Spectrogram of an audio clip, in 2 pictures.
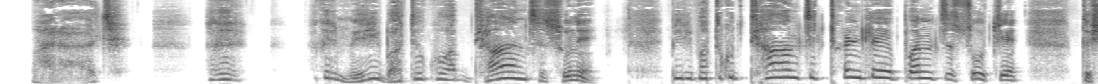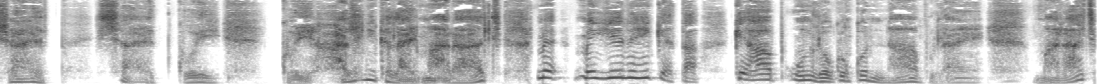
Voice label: Hindi Mantri Character, male voice

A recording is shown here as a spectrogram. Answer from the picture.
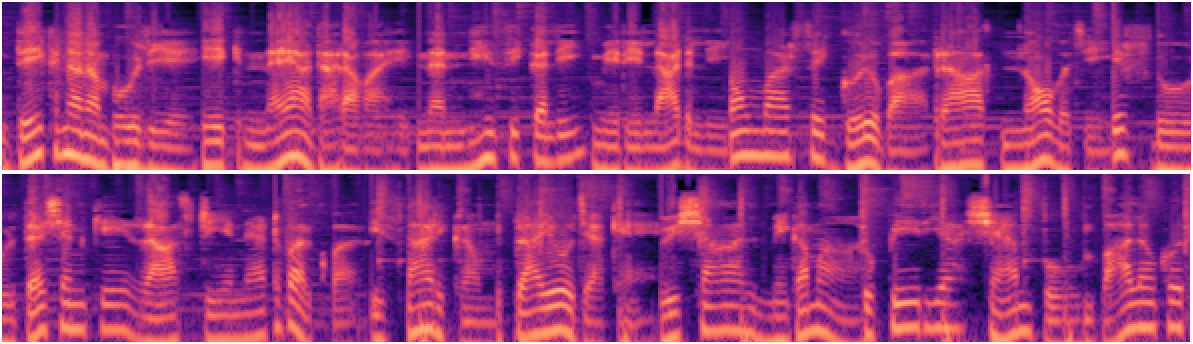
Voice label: Promo Hindi, male voice

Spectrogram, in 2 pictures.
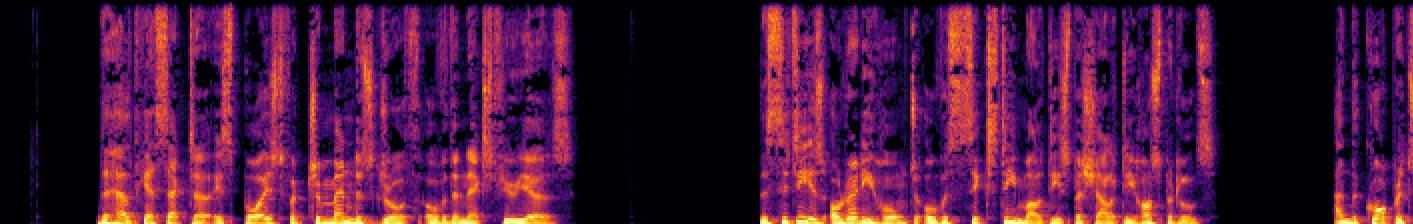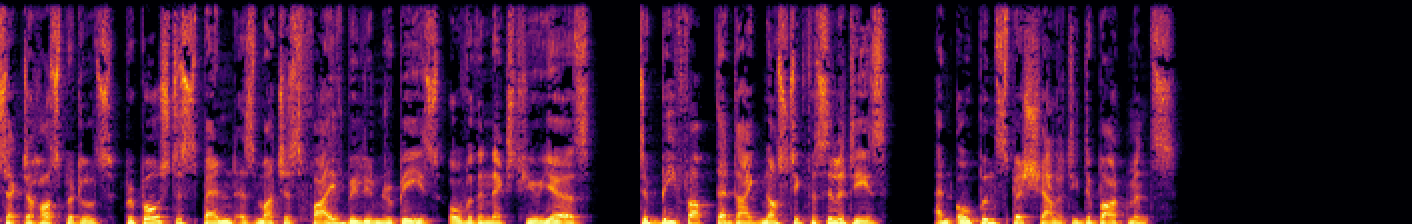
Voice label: english vo, male voice

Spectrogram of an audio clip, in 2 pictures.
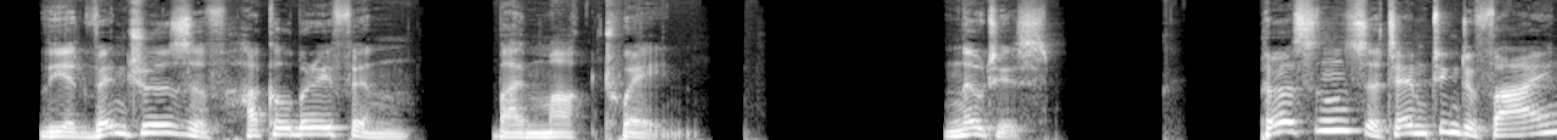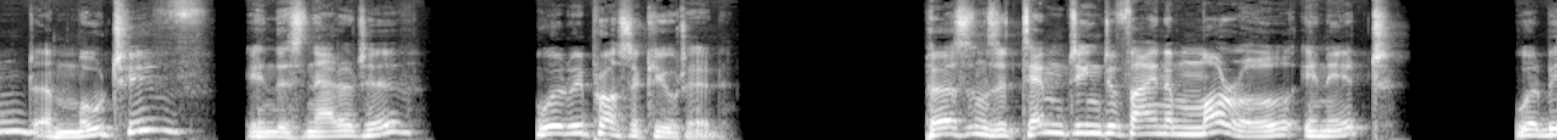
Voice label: english mono, male voice

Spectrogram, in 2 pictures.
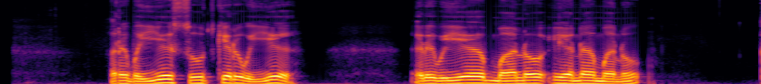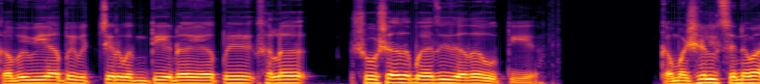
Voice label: Mimicry, male voice; irfan Khan

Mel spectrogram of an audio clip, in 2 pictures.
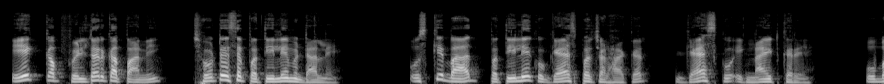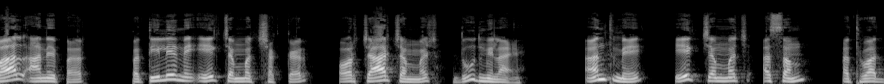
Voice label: hin delhi, male voice

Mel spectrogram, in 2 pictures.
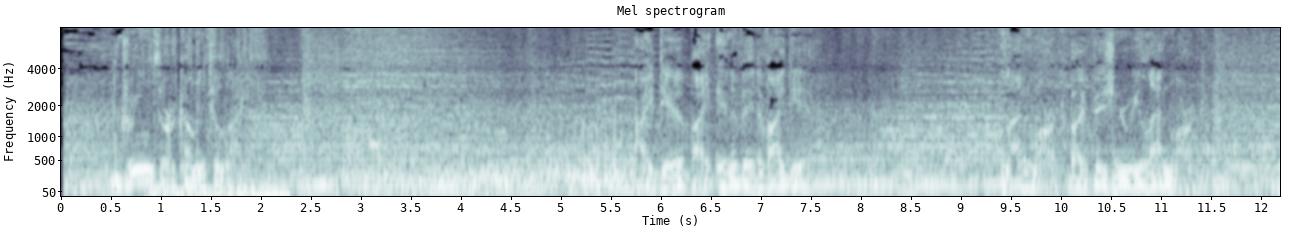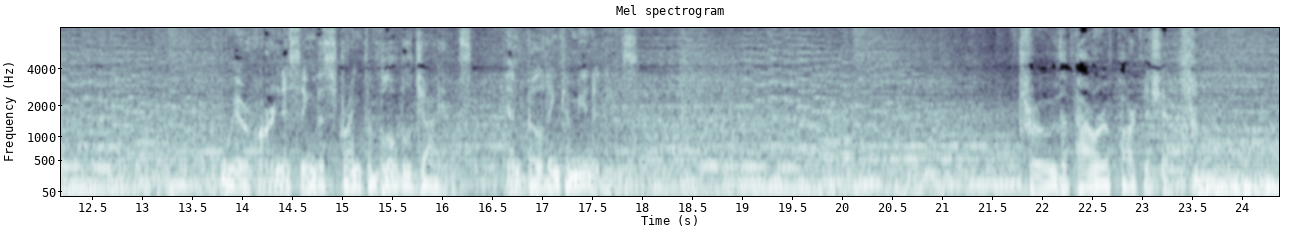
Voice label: american, male voice

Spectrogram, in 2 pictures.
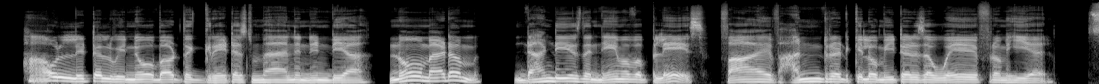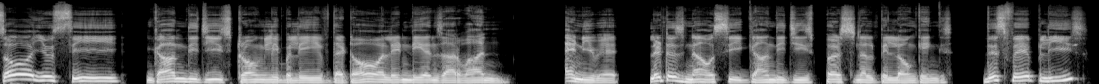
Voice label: Characters English, male voice

